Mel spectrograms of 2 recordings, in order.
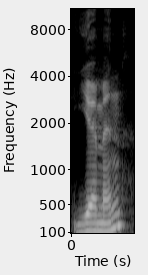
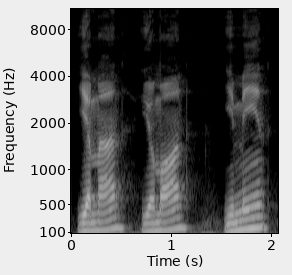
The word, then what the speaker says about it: Yeoman: Now, on today's podcast, we have Yeoman. Oh, I've already said it wrong. Yeoman.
